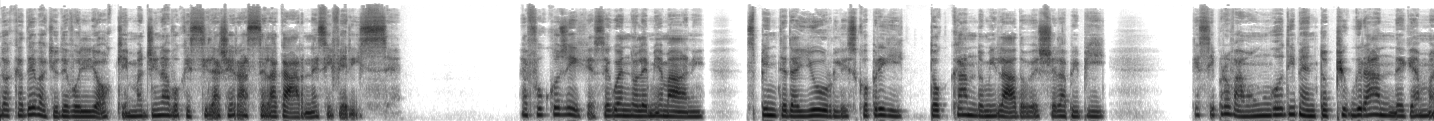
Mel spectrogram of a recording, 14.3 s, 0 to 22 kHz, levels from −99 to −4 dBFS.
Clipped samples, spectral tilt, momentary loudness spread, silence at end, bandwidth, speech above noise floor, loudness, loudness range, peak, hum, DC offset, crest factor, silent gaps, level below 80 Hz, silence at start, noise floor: under 0.1%; -5 dB/octave; 8 LU; 0 s; 18 kHz; 64 dB; -18 LUFS; 3 LU; -2 dBFS; none; under 0.1%; 16 dB; none; -58 dBFS; 0 s; -82 dBFS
